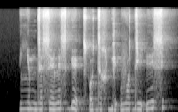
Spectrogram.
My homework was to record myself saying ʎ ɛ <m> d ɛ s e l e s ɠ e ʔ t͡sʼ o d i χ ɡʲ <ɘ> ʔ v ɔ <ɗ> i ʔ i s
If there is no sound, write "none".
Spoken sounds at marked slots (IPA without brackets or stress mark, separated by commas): m, ɘ, d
